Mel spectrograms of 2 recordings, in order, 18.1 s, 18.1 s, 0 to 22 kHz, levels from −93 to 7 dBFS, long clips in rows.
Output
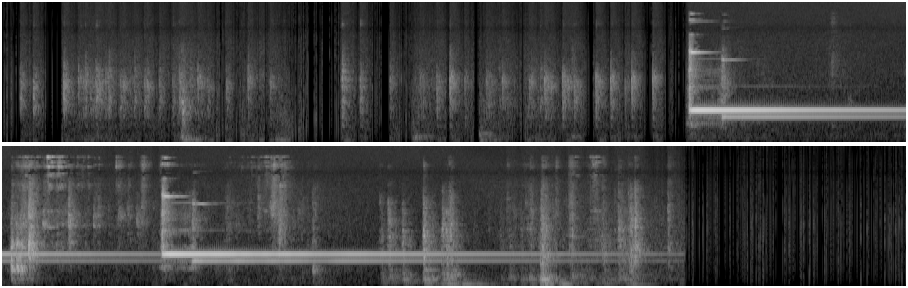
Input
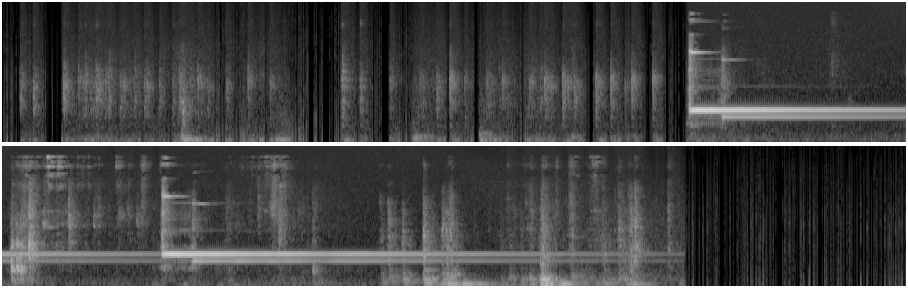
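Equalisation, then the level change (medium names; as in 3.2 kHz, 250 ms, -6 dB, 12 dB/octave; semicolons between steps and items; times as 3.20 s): high-pass 830 Hz 6 dB/octave; peaking EQ 10 kHz -4 dB 0.26 oct; +1.5 dB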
